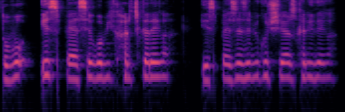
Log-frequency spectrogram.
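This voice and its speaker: A man's voice: high voice, level tone, a little fast, mellow. A man in his thirties giving a classroom lecture on finance, explaining step by step, checking often that students follow and calling them affectionately. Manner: calls students affectionately "beta" and "bachchon". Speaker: finance exam teacher.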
